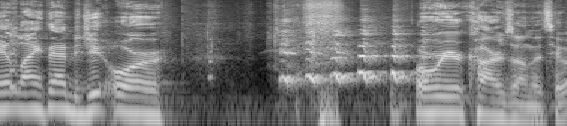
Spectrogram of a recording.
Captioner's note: laugh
